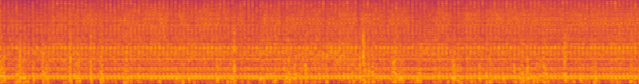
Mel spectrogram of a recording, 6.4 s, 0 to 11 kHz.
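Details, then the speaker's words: 1972 Suzuki TS250 two-stroke, possibly still cold, run on a short ride: it buzzes steadily but hesitates off idle and won't take fuel cleanly on throttle; owner suspects a plugged pilot jet blocking the idle-to-eighth-throttle transition. "okay guys I think you could you could kind of hear it in the way the engine it just didn't want to take the fuel so my first thought is we've got pilot jet that's plugged up it's just not one to transition from that about idle to eighth"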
